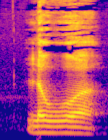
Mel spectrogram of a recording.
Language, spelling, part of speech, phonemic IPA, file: Mon, လောဲ, verb / noun, /lo̤a/, Mnw-လောဲ.wav
- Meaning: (verb) easy; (noun) friend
